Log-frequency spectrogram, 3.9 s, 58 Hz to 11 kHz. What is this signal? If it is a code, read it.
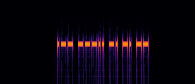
Morse code, heard as a keyed tone, about 34 wpm, 700 Hz. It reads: W8NNM
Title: USA Call Signs - 5 Characters - 4x Character Spacing - 35wpm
